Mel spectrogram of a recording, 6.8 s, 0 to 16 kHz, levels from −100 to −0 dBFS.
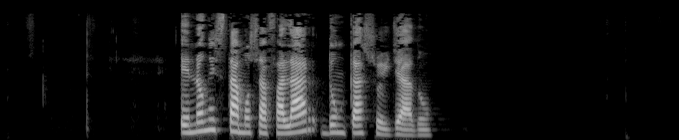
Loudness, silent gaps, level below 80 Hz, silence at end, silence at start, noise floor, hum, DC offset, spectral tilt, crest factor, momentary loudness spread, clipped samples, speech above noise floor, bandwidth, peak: -30 LUFS; none; -88 dBFS; 2.5 s; 1.8 s; under -90 dBFS; none; under 0.1%; -2.5 dB/octave; 26 dB; 12 LU; under 0.1%; over 60 dB; 11.5 kHz; -8 dBFS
